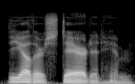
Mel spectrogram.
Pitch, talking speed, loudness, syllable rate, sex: 85 Hz, 220 wpm, -16 LUFS, 6.0 syllables/s, male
